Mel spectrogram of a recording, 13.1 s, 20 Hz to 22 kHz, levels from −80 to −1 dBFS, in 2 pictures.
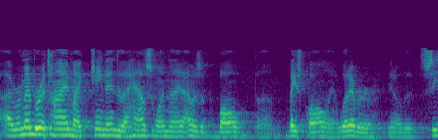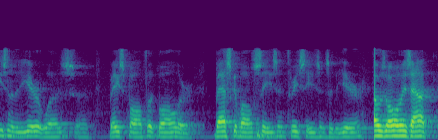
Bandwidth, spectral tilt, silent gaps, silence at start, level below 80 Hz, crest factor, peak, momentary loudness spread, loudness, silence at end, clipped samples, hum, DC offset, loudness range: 5.4 kHz; -8.5 dB/octave; none; 0 s; -64 dBFS; 20 dB; -2 dBFS; 16 LU; -22 LUFS; 0 s; under 0.1%; none; under 0.1%; 5 LU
